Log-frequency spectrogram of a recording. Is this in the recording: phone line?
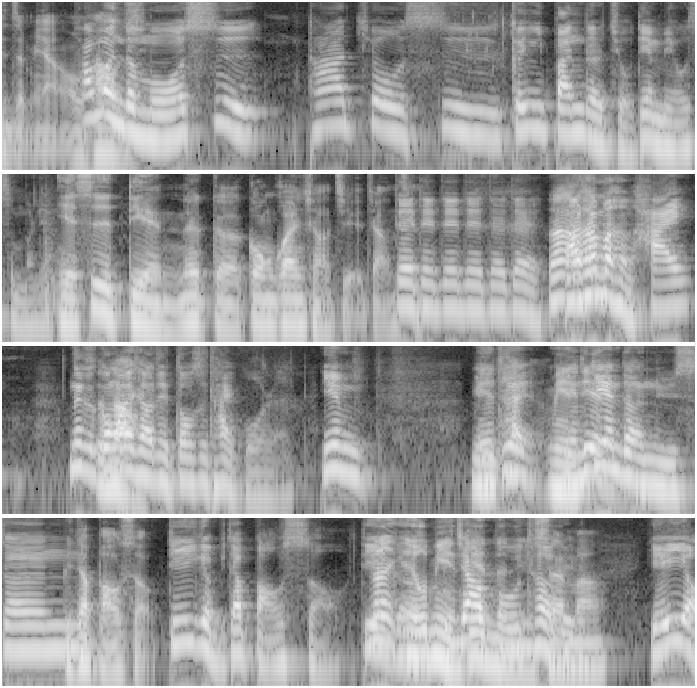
no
